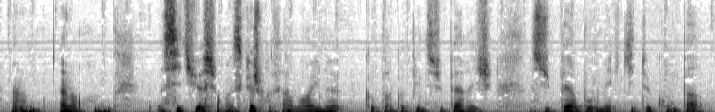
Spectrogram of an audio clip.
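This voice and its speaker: Soft-spoken, a man with a medium pitch talks at a moderate pace with fairly even intonation. Music plays in the background, and room echo is audible. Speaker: youtuber. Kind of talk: casual chat. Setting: live stream. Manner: halting. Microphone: quiet, adjusted level.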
